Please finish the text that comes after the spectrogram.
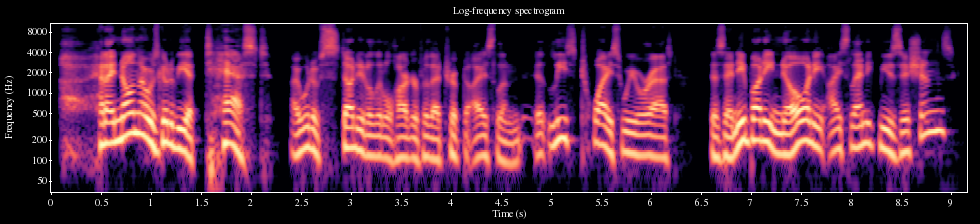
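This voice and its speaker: Man, lively swooping intonation, dry close sound, podcast co-host, playful casual chat. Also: mid-range voice, fairly quick, no echo. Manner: jokey, playful banter.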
